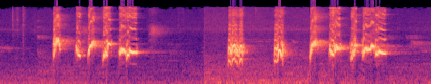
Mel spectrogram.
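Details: A red-whiskered bulbul sings to stimulate other birds into competition: a run of fast, liquid, slurred notes, a short pause, then a longer phrase of several rising and falling whistles.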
